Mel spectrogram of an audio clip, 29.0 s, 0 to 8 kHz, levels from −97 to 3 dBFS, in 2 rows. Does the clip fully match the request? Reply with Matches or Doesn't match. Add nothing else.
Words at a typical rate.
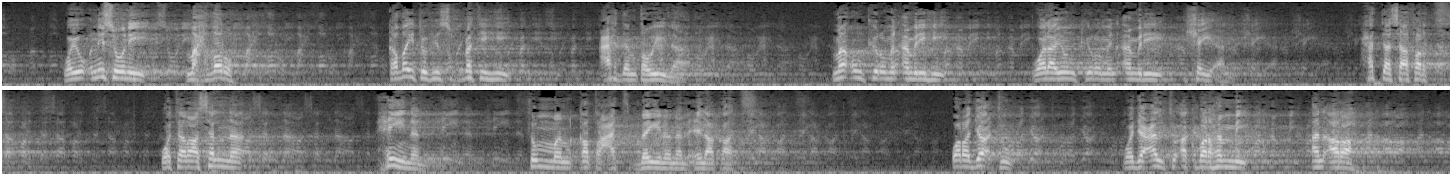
Doesn't match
